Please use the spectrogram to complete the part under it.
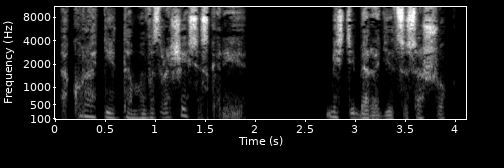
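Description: Male narrator voicing a soft young wife, gentle, raised husky voice, dry audiobook sound. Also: medium pitch, lively intonation, moderate pace, dry recording, full character voice. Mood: tender. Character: young pregnant wife, tender and teasing.

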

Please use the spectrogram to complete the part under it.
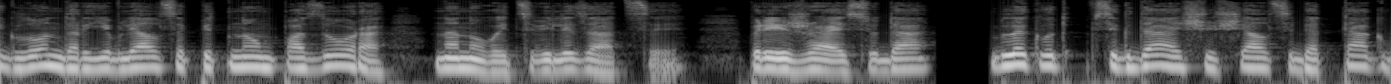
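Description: Steady audiobook narration, dry sound. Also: mid-range voice, dry recording. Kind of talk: scripted narration.

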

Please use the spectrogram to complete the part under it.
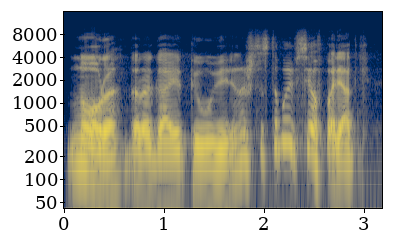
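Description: A man's voice: fairly low pitch, huge pitch swings, fairly quick, a little mellow, no room sound. A man putting on a fussing middle-aged mother. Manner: anxious, fussing questions. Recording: dull dry lo-fi audiobook.

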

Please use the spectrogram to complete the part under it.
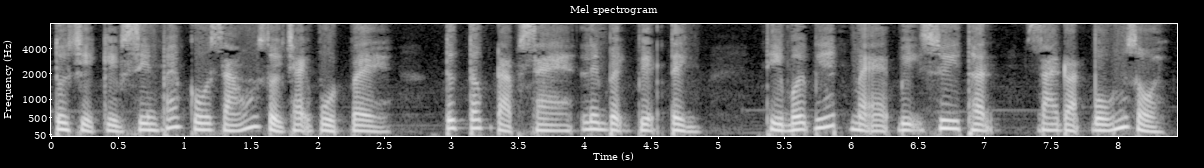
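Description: Low-voiced woman narrating a sad story. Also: expressive, moderate pace, warm tone, no echo. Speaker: audiobook narrator. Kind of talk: scripted first-person story narration.

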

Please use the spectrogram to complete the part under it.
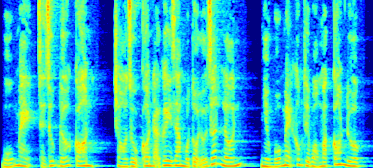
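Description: A woman's voice: mid-range voice, fast, dark tone, pitched below the performer's own voice, close to an everyday voice. A woman voicing a tearful older father in an audio story, pleading and choked up.

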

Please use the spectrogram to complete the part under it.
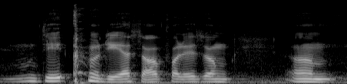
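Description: In an interview, an older former professor from East Germany recounts his life with a reflective, halting manner as he hunts for words. He speaks in a mid-range voice with fairly even intonation.

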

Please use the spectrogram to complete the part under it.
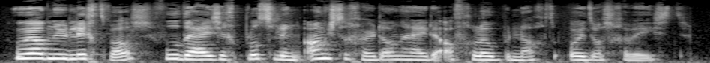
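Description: A woman's voice: medium pitch, fairly even intonation, a little fast, creaky, a little mellow. A woman narrating an audiobook, stumbling now and then and correcting herself. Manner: frequent slips and self-corrections. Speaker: audiobook reader. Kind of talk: scripted narration.

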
